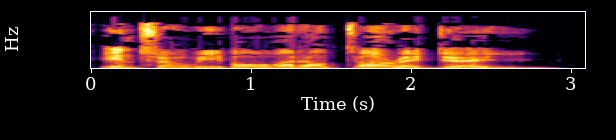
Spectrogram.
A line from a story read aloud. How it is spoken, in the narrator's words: intoned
